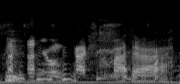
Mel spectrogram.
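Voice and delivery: slow, hammed-up yell of "Mother"; mock shout. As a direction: bellow "Mother" like a crazed villain. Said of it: "chime in every once in a while and go".

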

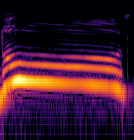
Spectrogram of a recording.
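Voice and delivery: long drawn-out, high-pitched shouts; stretched high call from a distance. A narrator's reading. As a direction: holler to stop someone far away. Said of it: "diye bağırıyorlar".

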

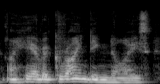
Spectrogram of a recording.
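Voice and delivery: usual speaking voice

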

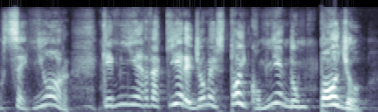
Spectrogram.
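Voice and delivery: the cry of a man who just wants to eat his chicken; desperate shout. Retold or imitated. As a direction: snap at him at the end of your rope. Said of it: "Ese fue mi grito de desesperación".

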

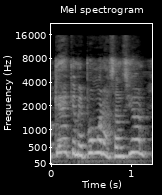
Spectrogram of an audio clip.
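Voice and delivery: high, defiant challenge; retold yell. Student daring teacher to punish him, high defiant yell. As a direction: throw it back high and cheeky. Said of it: "le grité".

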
